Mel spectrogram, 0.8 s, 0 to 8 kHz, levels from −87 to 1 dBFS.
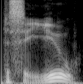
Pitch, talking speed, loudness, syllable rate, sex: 90 Hz, 215 wpm, -18 LUFS, 3.9 syllables/s, male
